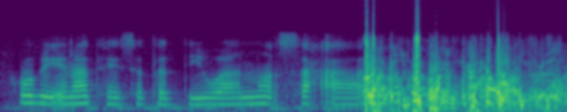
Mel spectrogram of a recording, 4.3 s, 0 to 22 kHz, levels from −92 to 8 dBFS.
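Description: From 2.71 s to the end, a codec payload misread occurs: the receiver unpacks the AMR-WB frames with their bit fields shifted, which points to octet-aligned packing read as bandwidth-efficient. The clear speech, consistent with 12.65 kbit/s, collapses into garbled noise and warble.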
